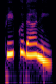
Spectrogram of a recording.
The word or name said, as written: ಪೀಕದಾನಿ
